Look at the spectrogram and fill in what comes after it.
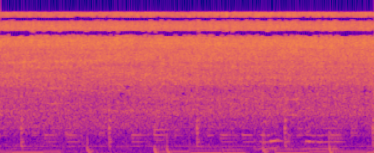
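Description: Cubes of beef frying in salted butter in a pan, a steady sizzling hiss, with background music underneath.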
